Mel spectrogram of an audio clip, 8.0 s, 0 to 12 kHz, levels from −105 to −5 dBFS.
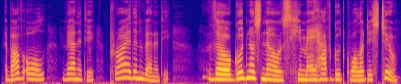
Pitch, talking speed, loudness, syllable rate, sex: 205 Hz, 110 wpm, -19 LUFS, 3.8 syllables/s, female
